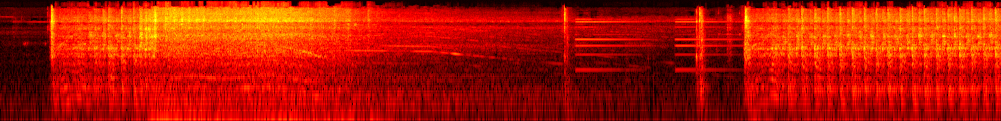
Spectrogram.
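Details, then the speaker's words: Project Porsche Boxster: it cranks, catches and runs ragged with sharp pops and bangs, misfiring and backfiring, with a hissing sound of unknown source. "All right. It's backfiring. Every time it misfires. I hear a hissing sound."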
